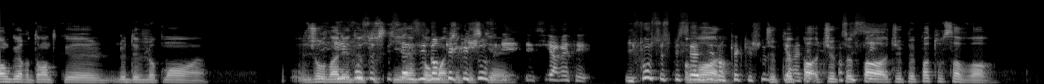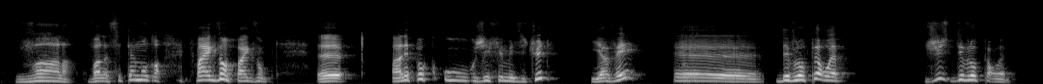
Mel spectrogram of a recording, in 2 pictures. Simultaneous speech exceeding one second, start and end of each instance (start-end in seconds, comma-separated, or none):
3.2-5.1, 6.8-8.9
